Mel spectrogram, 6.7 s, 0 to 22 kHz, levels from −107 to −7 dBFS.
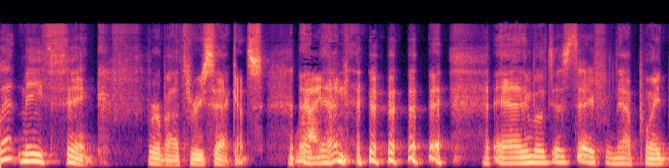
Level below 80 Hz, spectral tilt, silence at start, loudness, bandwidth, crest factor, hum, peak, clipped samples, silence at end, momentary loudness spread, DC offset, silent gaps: -68 dBFS; -5 dB/octave; 0 s; -18 LUFS; 12.5 kHz; 16 dB; none; -2 dBFS; under 0.1%; 0 s; 10 LU; under 0.1%; none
